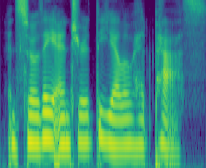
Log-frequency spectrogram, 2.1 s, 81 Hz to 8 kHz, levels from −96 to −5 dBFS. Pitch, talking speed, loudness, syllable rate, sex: 160 Hz, 205 wpm, -20 LUFS, 6.0 syllables/s, female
